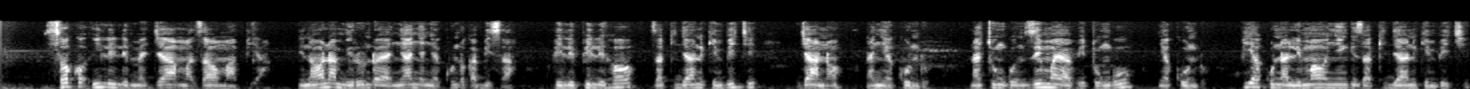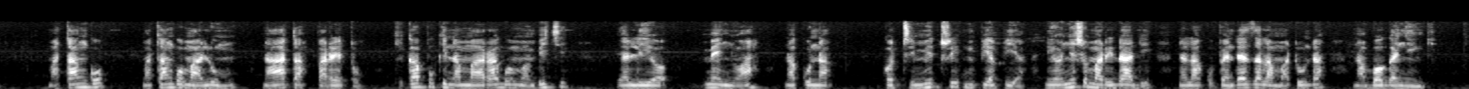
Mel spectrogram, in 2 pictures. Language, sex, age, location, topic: Swahili, male, 25-35, Nairobi, finance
